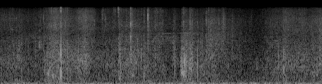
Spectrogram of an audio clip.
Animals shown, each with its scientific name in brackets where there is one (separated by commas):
Black-throated Green Warbler (Setophaga virens)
